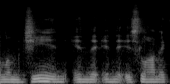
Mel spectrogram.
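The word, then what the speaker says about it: jinn: genie not with a G because that's how they spell it in English language but genie or gin which is in the Arabic culture or the Islamic culture which is these beings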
